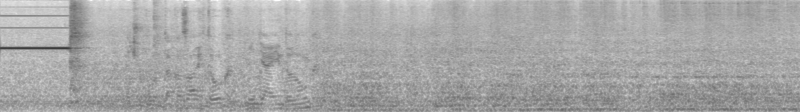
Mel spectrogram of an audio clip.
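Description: A train rumbles along the tracks as it moves off.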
